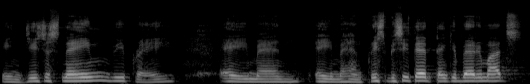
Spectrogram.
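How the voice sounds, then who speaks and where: Speaking Tagalog natively and with a Filipino accent, this missionary pastor from the Philippines gives a sermon in a church sanctuary, halting often as he reads scripture and growing softer and hushed when praying. His voice is a little high, picked up by a pulpit microphone amid long church hall reverb.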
